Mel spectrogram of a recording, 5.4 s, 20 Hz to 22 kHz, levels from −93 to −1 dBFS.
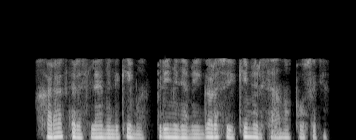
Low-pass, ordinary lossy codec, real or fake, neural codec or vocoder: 7.2 kHz; AAC, 16 kbps; fake; vocoder, 24 kHz, 100 mel bands, Vocos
